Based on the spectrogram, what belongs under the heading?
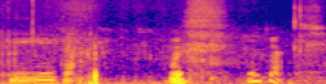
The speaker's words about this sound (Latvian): šeit skan uh, vāršu koris, kura pavadījumā krokodils Dandijs dzīvo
